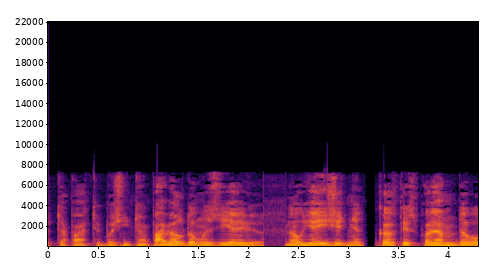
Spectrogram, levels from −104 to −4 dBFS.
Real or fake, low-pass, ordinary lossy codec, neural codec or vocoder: real; 7.2 kHz; AAC, 32 kbps; none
